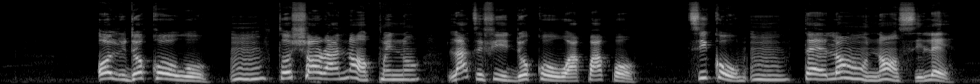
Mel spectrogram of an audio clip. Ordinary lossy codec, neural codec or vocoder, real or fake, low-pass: none; vocoder, 48 kHz, 128 mel bands, Vocos; fake; 19.8 kHz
